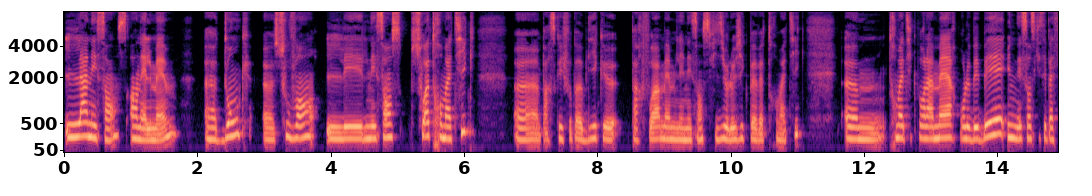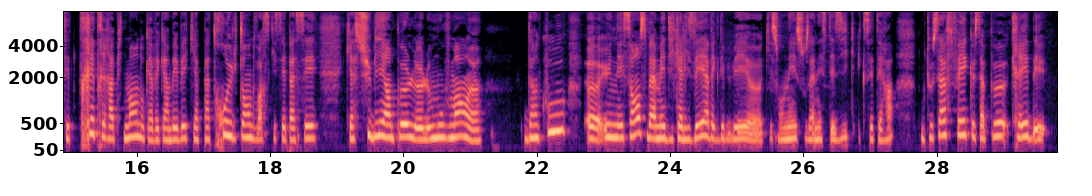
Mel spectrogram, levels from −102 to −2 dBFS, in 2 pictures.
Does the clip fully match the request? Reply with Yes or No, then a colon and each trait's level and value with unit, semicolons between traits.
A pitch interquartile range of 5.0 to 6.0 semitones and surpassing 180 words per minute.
No: average, 3.1 semitones; average, 195 wpm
